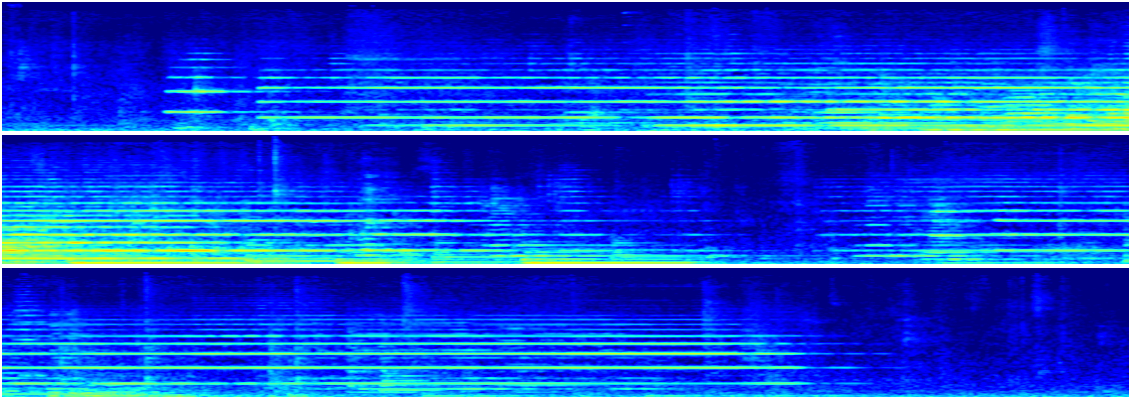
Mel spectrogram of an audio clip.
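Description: Orchestra of strings and brass playing held chords over low bass notes, swelling to a peak and breaking off about halfway, then starting again a moment later and cutting off sharply near the end.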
